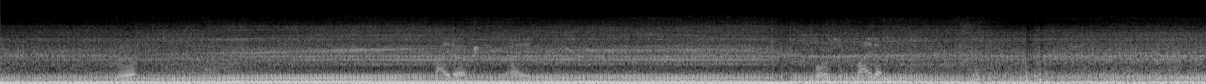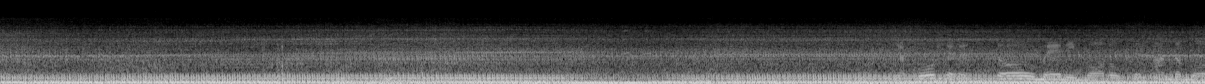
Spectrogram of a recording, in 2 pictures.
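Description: A motorcycle engine rumbles steadily up close, rising and falling as it shifts gears.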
